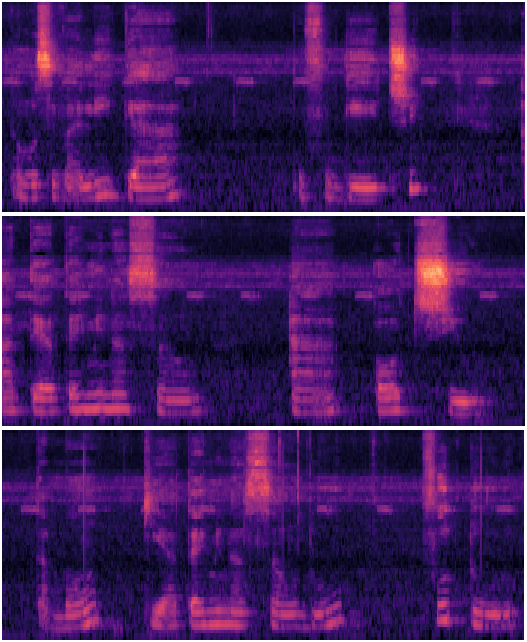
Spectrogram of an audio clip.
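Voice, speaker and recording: A woman's voice: medium pitch, a little slow, creaky, dark tone, a little hiss or hum, poor audio. A Brazilian woman teaching a recorded primary school lesson, patiently explaining step by step and checking that the children follow. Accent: Brazilian Portuguese.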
